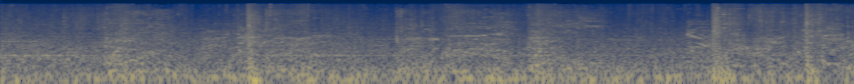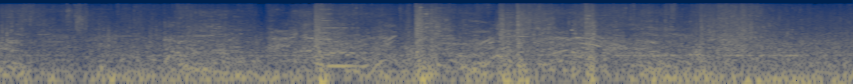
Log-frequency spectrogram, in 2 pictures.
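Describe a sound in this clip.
Monsters screech and growl.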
